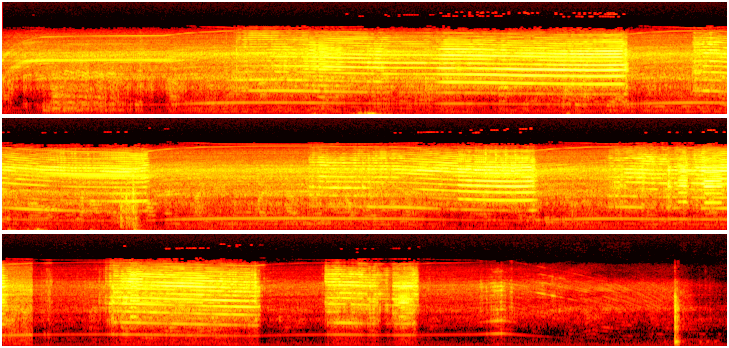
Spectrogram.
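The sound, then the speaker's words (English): A high-pitched Dremel rotary tool whines steadily and loudly as it cuts through plastic, cutting out several times in short pauses and restarting, the bursts growing choppier toward the end. “For those who are interested, the Dremel we're using is essentially a mechanical dentist drill. Very good at burning through plastic, amongst other things.”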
